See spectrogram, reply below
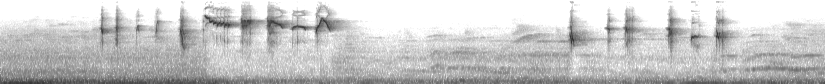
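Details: Orange-headed thrush heard on a training recording for contest birds: high clicking chips lead into a loud burst of very high slurred whistles, then after a pause a series of spaced sharp notes.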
